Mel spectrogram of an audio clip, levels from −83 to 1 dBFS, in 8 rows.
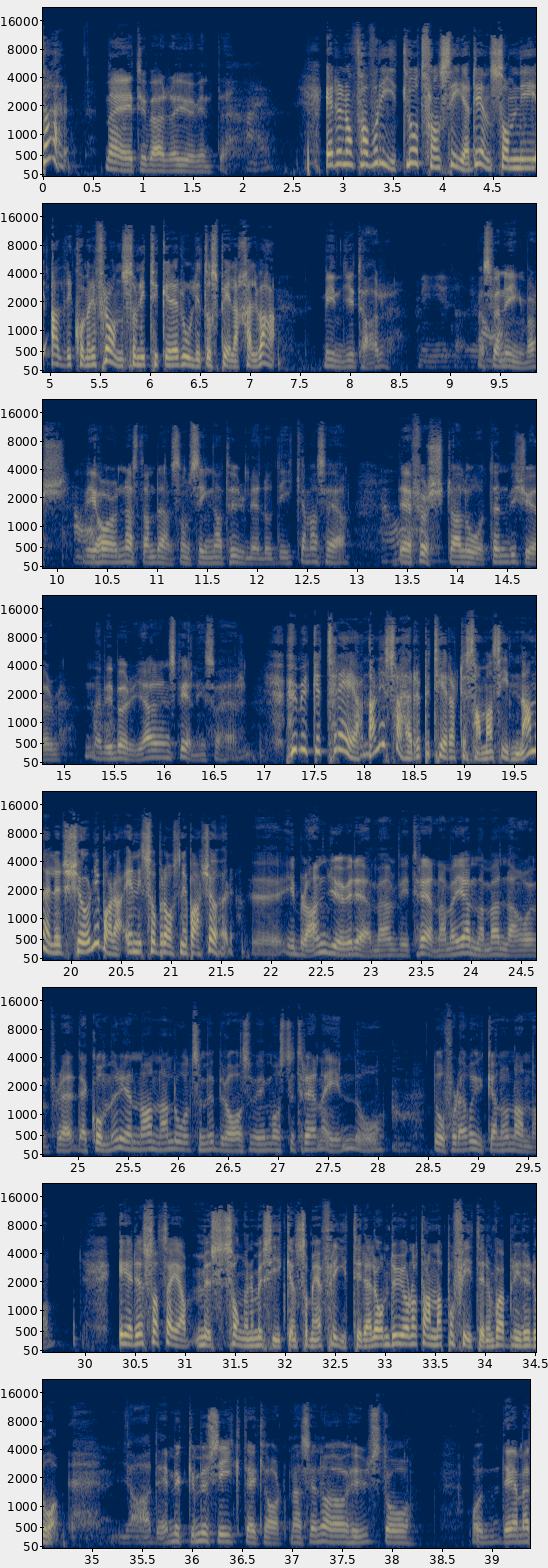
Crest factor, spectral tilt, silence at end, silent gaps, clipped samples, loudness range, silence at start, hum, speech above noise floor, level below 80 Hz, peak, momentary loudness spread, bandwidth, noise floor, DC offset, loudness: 24 dB; -2.5 dB/octave; 0 s; none; under 0.1%; 9 LU; 0 s; none; 32 dB; -68 dBFS; -6 dBFS; 15 LU; 16 kHz; -61 dBFS; under 0.1%; -27 LUFS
